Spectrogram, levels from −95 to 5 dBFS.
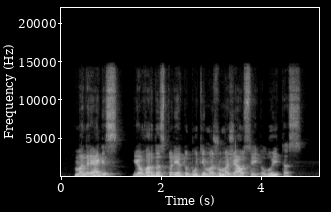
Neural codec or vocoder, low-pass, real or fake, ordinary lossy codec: none; 14.4 kHz; real; AAC, 96 kbps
